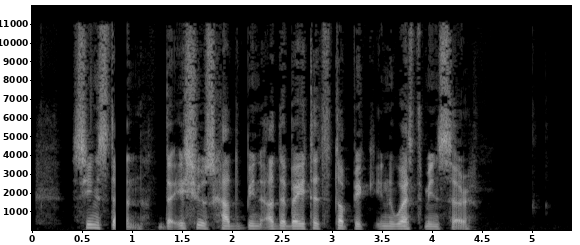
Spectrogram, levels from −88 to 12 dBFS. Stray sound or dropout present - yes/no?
yes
